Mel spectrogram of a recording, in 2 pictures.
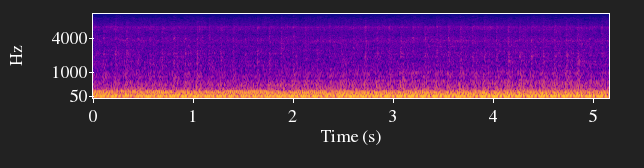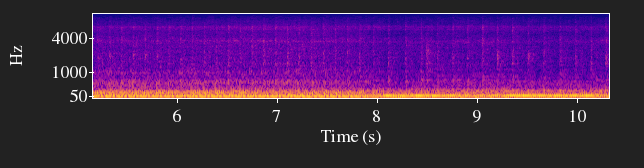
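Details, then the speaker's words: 2012 GMC Sierra 6.2L V8 before supercharger build. Rough, uneven knocking through a steady idle; it runs badly and cause is still unknown. Valve springs checked fine except the rear cylinder. Engine knock. "so as you can hear this thing sounds pretty [ __ ] terrible so we haven't been driving it still unsure what's broken"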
